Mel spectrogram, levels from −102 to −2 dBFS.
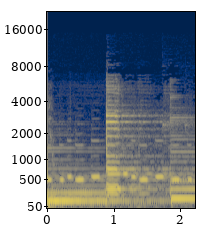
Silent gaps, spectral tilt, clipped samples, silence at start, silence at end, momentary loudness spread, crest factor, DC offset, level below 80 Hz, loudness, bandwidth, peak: none; -7 dB/octave; under 0.1%; 0 s; 0 s; 9 LU; 16 dB; under 0.1%; -46 dBFS; -21 LUFS; 7.2 kHz; -4 dBFS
